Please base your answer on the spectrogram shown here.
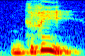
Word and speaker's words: gris: we say gray is gri now notice that the s is silent we do not pronounce the s at the end so let's try that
